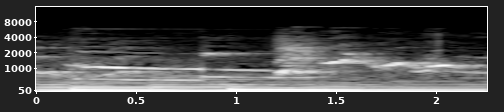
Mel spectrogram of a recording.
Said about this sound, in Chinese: 奔奔很难过，昂起头，狼嚎般唱起忧伤的歌。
